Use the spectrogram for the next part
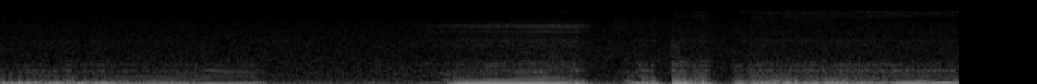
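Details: Snoring during sleep: low, rumbling, fluttering snores repeating with each breath.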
